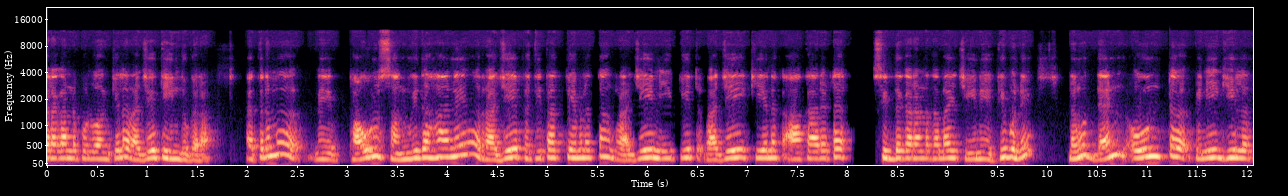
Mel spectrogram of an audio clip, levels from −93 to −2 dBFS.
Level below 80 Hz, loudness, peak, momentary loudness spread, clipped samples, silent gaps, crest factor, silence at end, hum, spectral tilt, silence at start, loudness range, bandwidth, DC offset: -56 dBFS; -16 LUFS; -2 dBFS; 8 LU; under 0.1%; 8.11-8.25 s; 14 dB; 0 s; none; -7.5 dB/octave; 0 s; 2 LU; 12.5 kHz; under 0.1%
